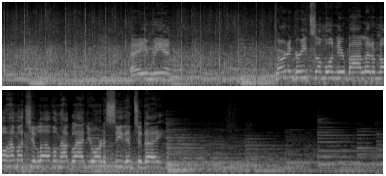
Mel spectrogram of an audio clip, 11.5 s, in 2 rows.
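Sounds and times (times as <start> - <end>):
audience hand clapping in praise: 0.0 - 6.3
speech: 1.9 - 2.8, 4.1 - 8.3.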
